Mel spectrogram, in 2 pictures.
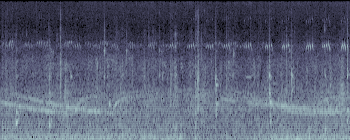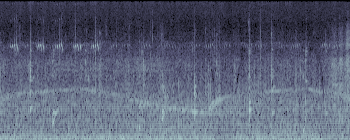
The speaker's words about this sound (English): Some kind of conflagration going. Sirens going off all over the place here.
